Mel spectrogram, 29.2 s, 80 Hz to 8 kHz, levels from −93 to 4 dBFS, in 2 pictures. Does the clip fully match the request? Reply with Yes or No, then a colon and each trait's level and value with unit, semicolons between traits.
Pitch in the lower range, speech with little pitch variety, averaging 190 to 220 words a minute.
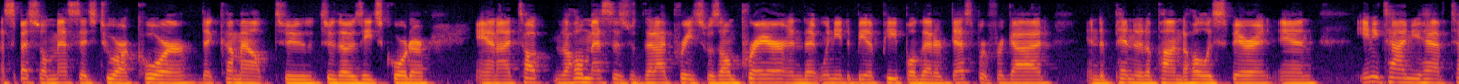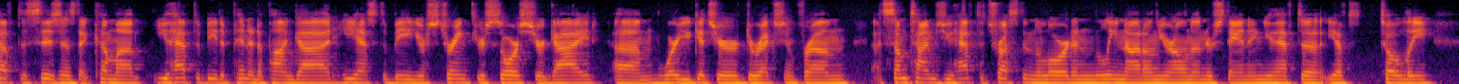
Yes: low, 130 Hz; narrow, 1.4 semitones; fast, 205 wpm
